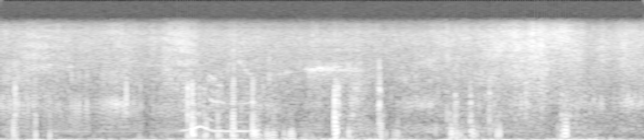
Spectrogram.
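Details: Three-month-old male rescue kitten named Meo, from the Orphan Kitten Project of the UC Davis School of Veterinary Medicine, on his first night in a new home indoors; steady low rumbling purr under soft human talk and light taps.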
